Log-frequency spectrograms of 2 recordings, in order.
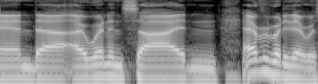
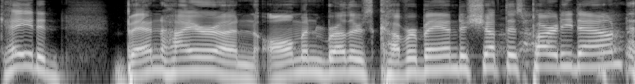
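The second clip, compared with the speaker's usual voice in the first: imagined partygoer mocking; 7 semitones higher than usual. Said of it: "I'm sure they're like".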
